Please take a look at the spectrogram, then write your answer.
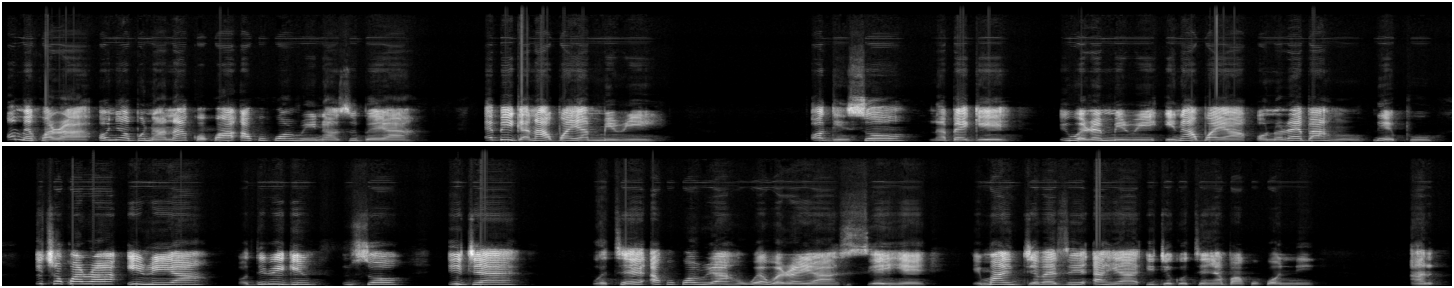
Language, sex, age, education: Igbo, female, 30-45, tertiary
